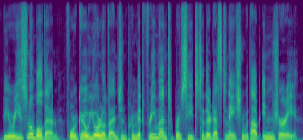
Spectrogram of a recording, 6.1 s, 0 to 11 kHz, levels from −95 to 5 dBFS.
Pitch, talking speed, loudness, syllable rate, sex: 175 Hz, 170 wpm, -17 LUFS, 5.5 syllables/s, male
